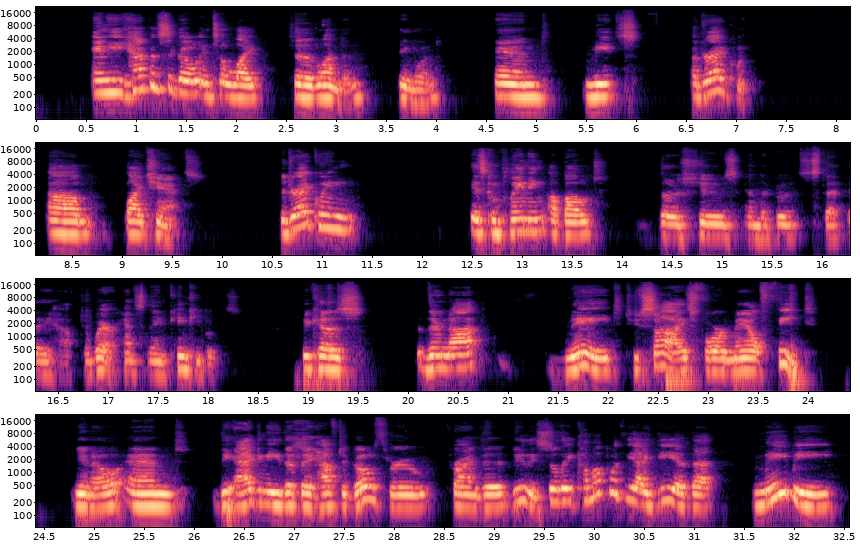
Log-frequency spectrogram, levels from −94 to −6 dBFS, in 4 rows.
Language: English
